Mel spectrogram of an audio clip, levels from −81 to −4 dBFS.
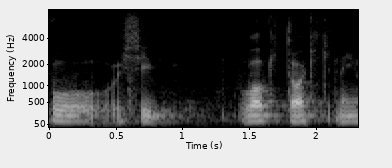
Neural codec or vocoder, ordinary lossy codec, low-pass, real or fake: none; none; none; real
